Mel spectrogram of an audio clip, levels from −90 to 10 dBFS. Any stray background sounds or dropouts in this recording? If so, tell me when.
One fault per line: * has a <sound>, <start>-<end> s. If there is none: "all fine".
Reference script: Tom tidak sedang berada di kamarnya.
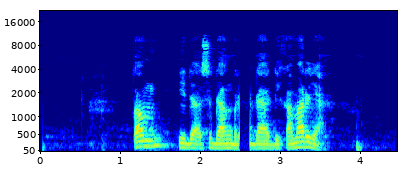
* has a dropout, 2.5-2.6 s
